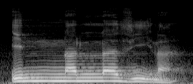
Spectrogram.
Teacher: inna nun bertasydid kita baca ghunah didengungkan ya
